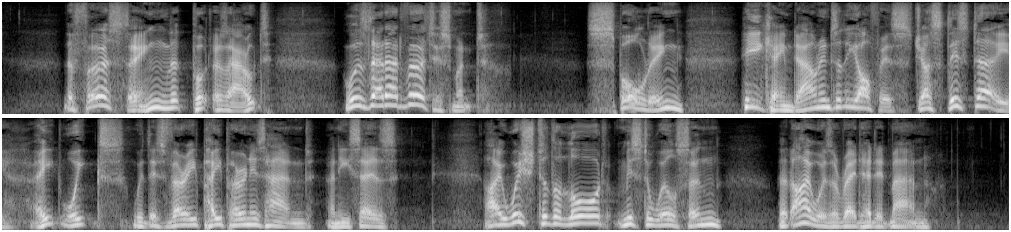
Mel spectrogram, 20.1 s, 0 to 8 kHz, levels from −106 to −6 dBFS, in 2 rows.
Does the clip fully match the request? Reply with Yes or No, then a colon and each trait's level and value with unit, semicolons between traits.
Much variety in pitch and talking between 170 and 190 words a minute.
No: wide, 8.6 semitones; slow, 135 wpm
